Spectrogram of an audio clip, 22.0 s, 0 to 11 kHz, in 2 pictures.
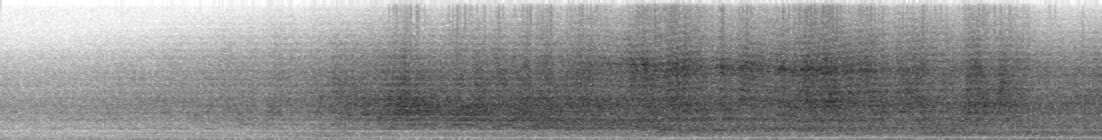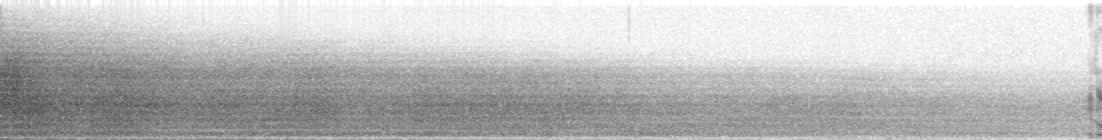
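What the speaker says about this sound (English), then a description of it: "A330 Neo outbound to Salt Lake City" An Airbus A330neo airliner departs outbound from Amsterdam Schiphol, its engines swelling into a loud, sustained roar that peaks and then slowly fades into the distance, with no talk over it.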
